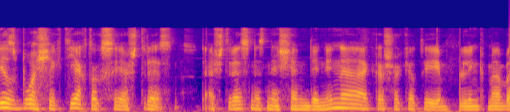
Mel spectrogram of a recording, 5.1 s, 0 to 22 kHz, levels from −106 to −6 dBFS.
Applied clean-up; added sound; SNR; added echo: neural mask model DeepFilterNet 3.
